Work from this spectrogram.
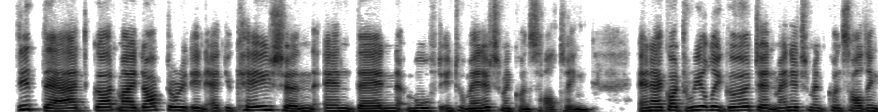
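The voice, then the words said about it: German accent. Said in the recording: “you can tell probably in the audience as well from my accent that I didn't grow up in this country. I was raised in Germany”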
